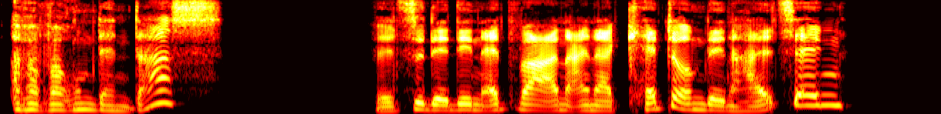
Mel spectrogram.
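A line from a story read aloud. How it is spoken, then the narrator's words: Mocking. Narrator (German): spottet Anton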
